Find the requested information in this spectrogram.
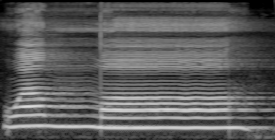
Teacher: Karena lamnya berbaris fathah panjang, maka lam kita panjangkan dua harakat. · Maka alif lam ini tidak kita baca atau disebut dengan idgham syamsi. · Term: mad thobii muqaddar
